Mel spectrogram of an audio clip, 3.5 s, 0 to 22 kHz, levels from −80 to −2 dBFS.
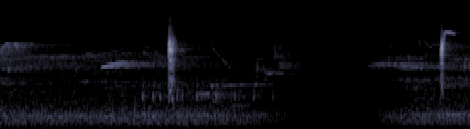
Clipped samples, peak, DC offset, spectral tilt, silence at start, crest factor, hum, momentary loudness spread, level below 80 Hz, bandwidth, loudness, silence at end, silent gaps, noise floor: under 0.1%; -18 dBFS; under 0.1%; 1.5 dB/octave; 0 s; 30 dB; none; 25 LU; under -90 dBFS; 17.5 kHz; -40 LUFS; 0 s; 2.45-2.58 s; -66 dBFS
